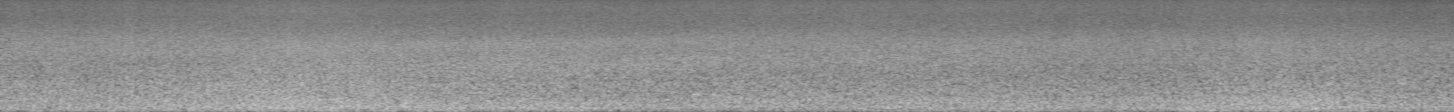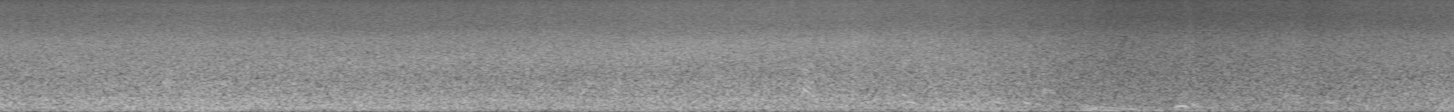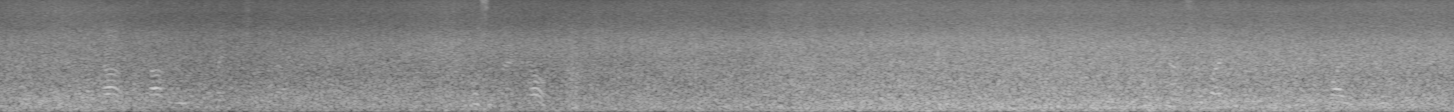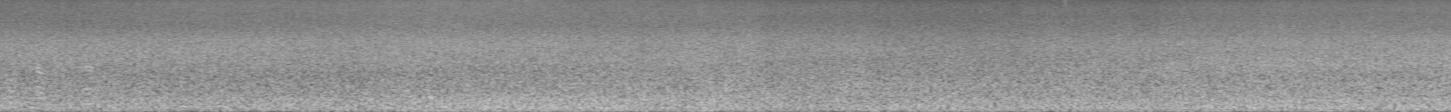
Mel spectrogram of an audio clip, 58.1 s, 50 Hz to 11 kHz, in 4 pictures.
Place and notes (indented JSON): {
  "title": "Berriedale Ave, Hove, UK - Portslade beach",
  "date": "2020-01-08 14:05:00",
  "description": "Foggy, rainy afternoon in January with friends at the seafront.",
  "latitude": "50.83",
  "longitude": "-0.19",
  "timezone": "Europe/London"
}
